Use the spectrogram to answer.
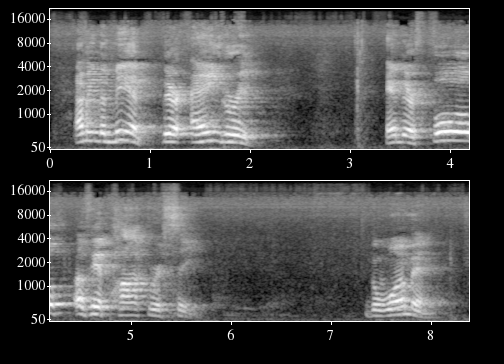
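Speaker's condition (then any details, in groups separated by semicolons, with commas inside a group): No condition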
